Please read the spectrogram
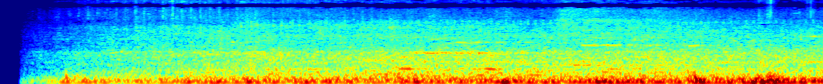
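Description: City street ambience: a steady rumble of road traffic with faint voices of passers-by, fading in from silence at the start.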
